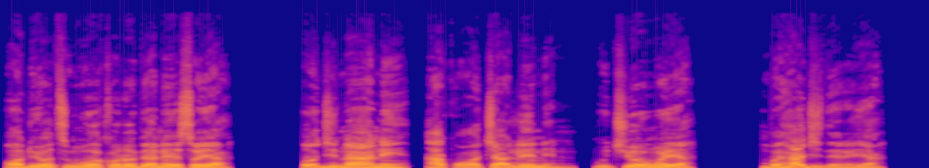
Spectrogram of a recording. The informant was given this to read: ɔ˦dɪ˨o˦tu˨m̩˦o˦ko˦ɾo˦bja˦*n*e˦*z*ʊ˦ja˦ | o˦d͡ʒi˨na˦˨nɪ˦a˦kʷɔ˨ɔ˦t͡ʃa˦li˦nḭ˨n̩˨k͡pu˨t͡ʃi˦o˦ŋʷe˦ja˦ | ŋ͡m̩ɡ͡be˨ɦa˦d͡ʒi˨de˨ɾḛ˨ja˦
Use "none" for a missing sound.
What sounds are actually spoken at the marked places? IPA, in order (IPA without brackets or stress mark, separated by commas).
n, s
